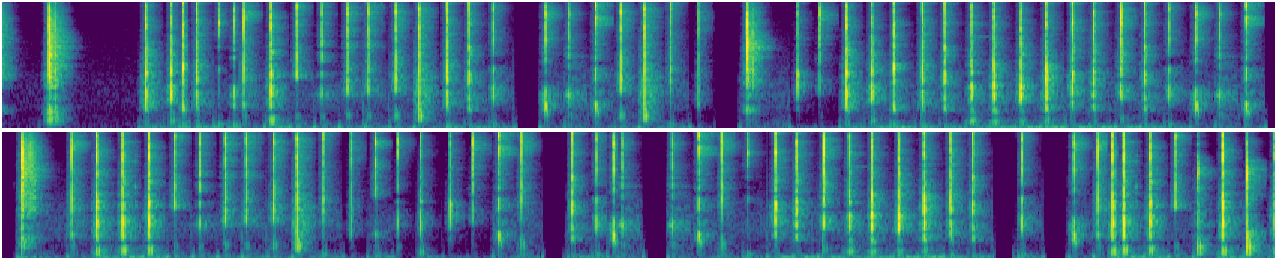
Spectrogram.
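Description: Plastic LEGO bricks and plates being pressed together: a quick run of sharp clicks, about six a second, broken by a few short pauses.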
